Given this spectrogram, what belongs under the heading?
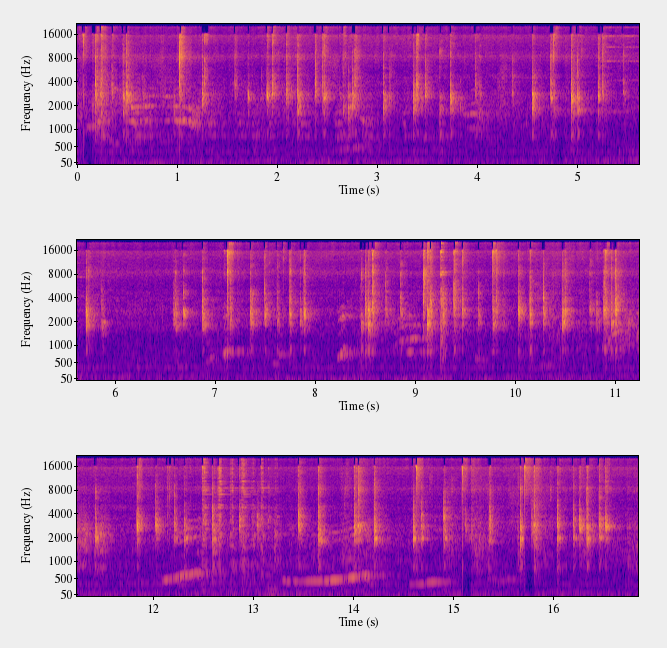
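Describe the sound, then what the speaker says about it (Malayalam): Mustard seeds crackling and popping in hot oil for a ginger curry: a dense run of quick, sharp pops and spits throughout, steady and close, with faint bits of a voice now and then. "കടുക് നല്ലോണം പൊട്ടണം കേട്ടോ."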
